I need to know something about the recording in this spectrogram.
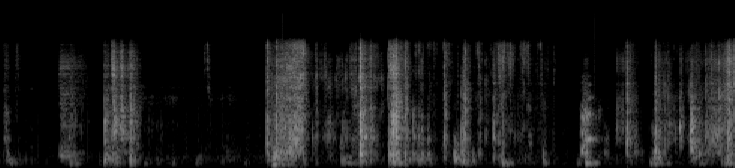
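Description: Cardboard boxes are handled and shuffled.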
